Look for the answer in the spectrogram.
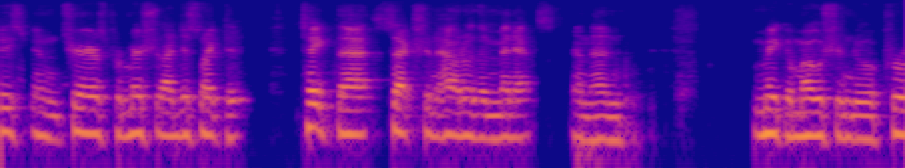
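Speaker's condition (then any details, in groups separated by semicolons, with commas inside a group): No condition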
